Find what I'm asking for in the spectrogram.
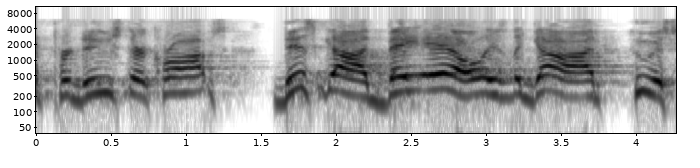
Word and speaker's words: Baal: Baal is the proper way to pronounce it.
